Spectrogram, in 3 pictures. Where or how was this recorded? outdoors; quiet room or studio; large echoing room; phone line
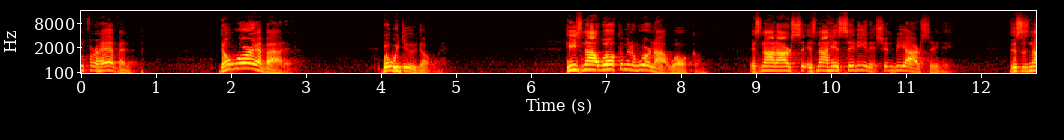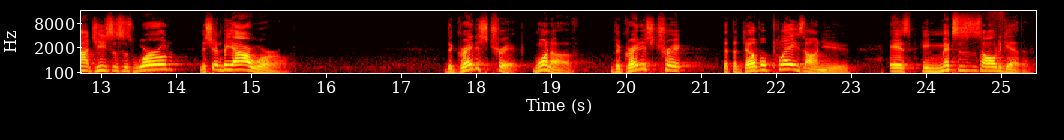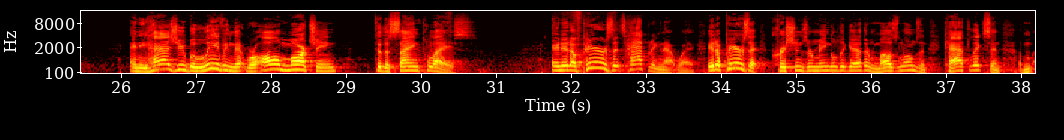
large echoing room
